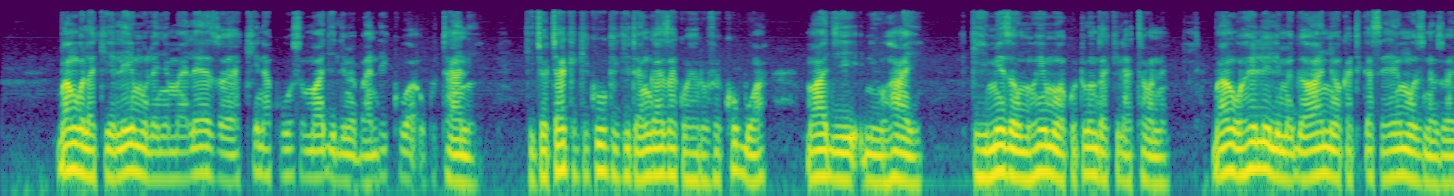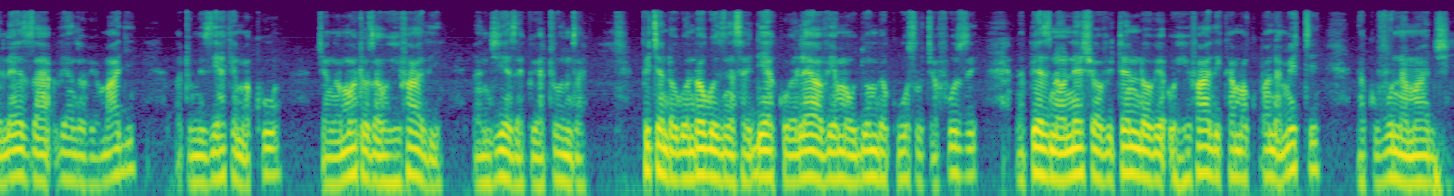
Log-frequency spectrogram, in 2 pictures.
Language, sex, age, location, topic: Swahili, male, 25-35, Nakuru, education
